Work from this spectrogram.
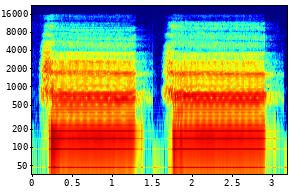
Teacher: হা হরফটি উচ্চারণের স্থান কন্ঠনালীর শুরু হতে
